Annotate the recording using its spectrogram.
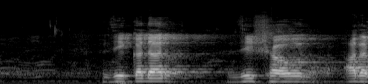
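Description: A young man recites loudly and with strong feeling through a microphone, in an echoing space.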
